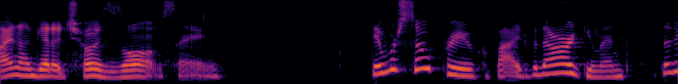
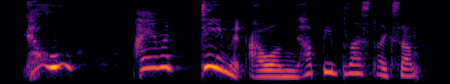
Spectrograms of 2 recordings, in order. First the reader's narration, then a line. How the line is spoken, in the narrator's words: Crowley sputtered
